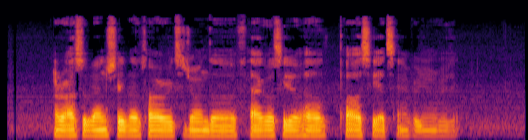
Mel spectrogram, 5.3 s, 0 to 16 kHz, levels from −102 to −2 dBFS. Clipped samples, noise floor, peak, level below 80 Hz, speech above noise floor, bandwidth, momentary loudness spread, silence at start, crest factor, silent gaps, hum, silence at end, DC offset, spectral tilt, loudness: under 0.1%; -55 dBFS; -4 dBFS; -48 dBFS; 34 dB; 11 kHz; 11 LU; 0.55 s; 18 dB; none; none; 0.75 s; under 0.1%; -6.5 dB/octave; -22 LUFS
